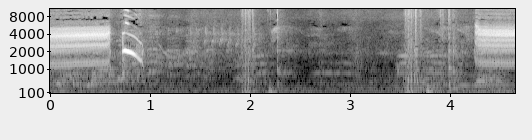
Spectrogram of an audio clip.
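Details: Common iora, used as a lure recording to prompt untrained ioras to sing: harsh, buzzy rasping notes open and close the phrase, with a single clear whistle sliding downward between them and a few soft knocks.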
